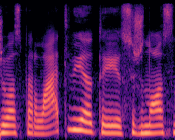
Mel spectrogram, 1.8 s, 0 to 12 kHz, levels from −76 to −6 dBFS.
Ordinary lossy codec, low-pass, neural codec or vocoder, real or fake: AAC, 64 kbps; 10.8 kHz; none; real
